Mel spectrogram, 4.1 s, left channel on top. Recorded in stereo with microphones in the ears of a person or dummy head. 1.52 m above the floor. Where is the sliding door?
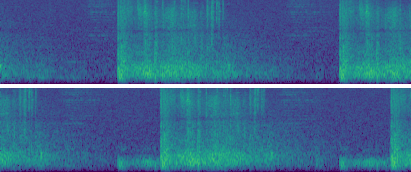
I don't hear a sliding door.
